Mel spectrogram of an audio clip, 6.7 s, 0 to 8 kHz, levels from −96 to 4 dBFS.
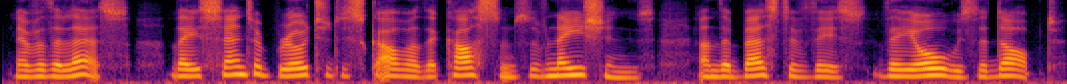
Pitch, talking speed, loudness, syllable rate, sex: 195 Hz, 160 wpm, -18 LUFS, 4.9 syllables/s, female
